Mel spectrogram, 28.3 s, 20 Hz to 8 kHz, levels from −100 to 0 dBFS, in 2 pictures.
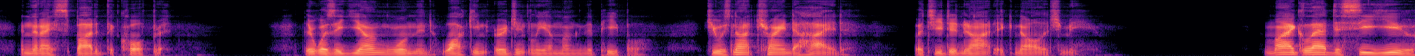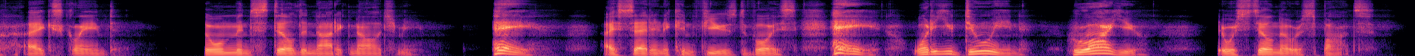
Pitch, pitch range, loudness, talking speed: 90 Hz, 85-95 Hz, -22 LUFS, 130 wpm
